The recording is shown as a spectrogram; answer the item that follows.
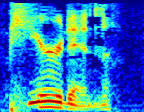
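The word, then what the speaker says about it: Purden: He pronounces it Purdon.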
